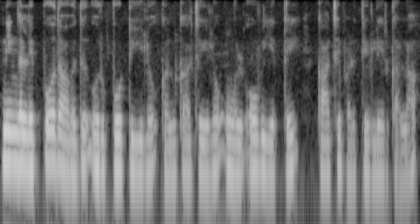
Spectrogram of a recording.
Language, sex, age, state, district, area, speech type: Tamil, female, 18-30, Tamil Nadu, Coimbatore, rural, spontaneous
